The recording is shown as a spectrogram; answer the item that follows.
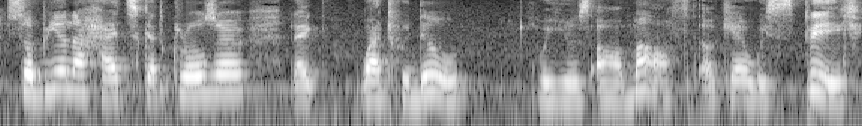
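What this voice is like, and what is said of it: Strong accent speaking English. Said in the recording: “especially when it comes down to speak English, because you guys can hear it. I have a very strong accent.”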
